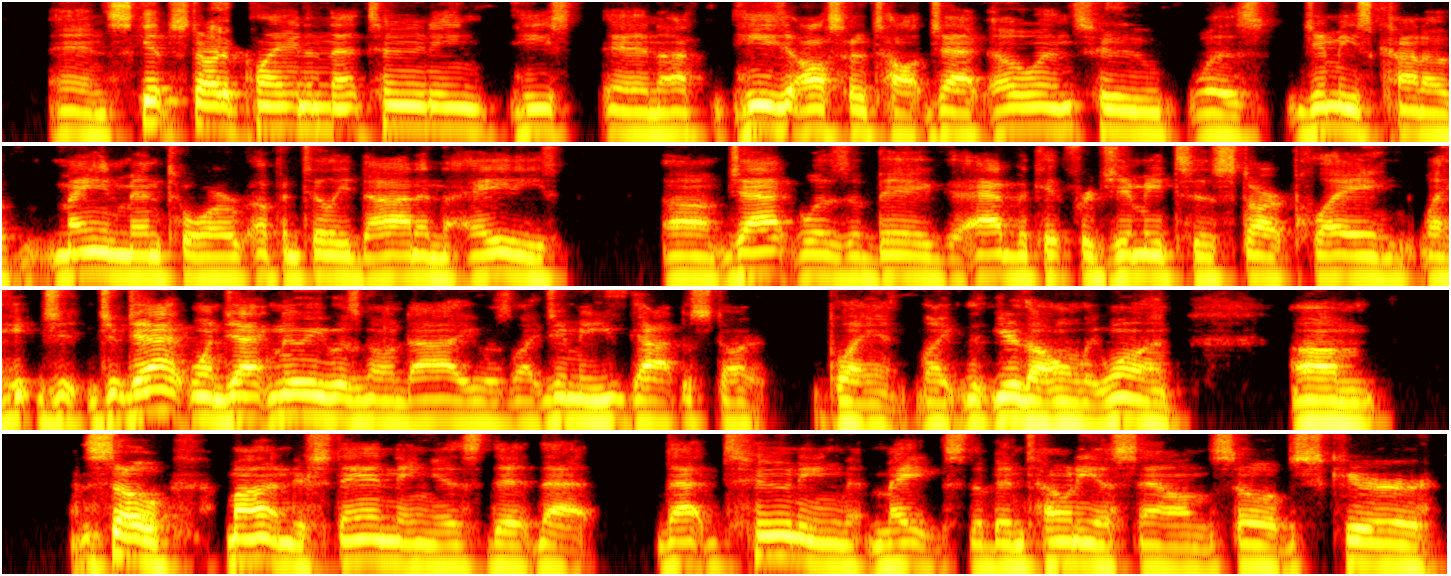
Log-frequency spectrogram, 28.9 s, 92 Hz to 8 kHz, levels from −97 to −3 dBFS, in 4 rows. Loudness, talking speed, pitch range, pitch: -23 LUFS, 175 wpm, 115-130 Hz, 120 Hz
